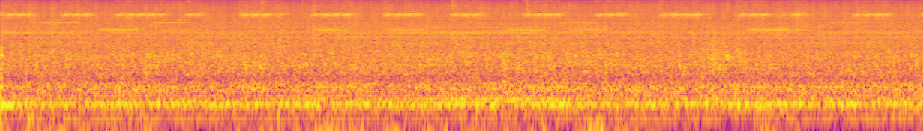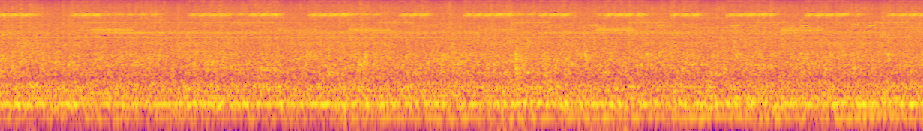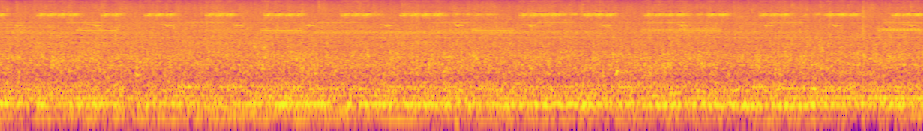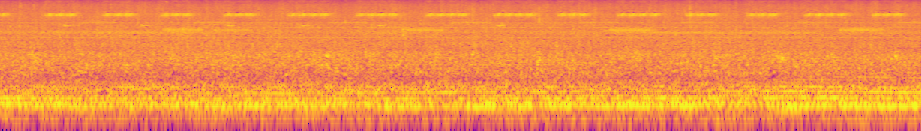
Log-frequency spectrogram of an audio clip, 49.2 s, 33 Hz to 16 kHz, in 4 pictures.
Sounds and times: Insects 0.0 - 49.2
Waterfall Stream 0.0 - 49.2

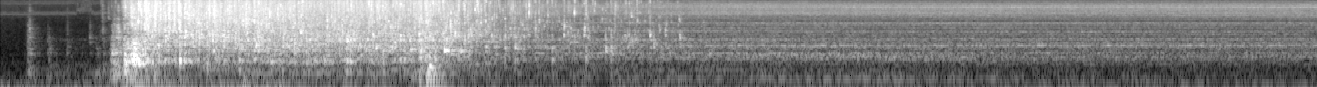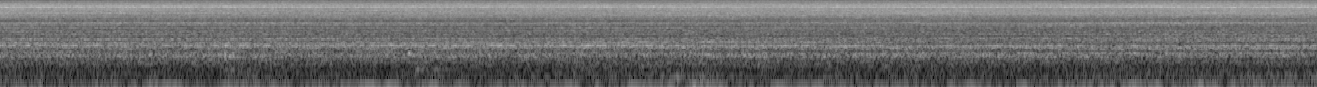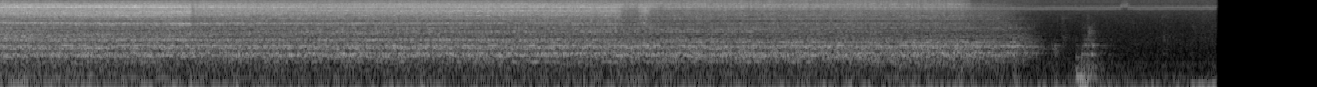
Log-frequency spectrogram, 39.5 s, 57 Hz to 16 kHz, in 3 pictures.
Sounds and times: Toilet Flush Refill 0.9 - 17.6

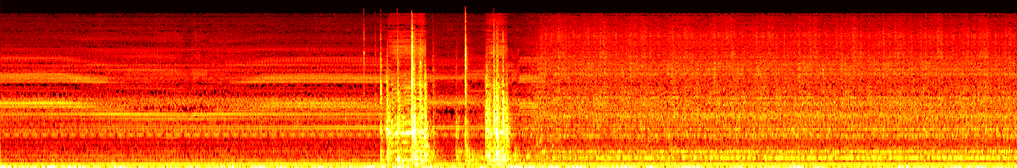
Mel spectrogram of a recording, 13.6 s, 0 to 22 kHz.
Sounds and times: VHS player 4.8 - 9.6
rewinding 4.9 - 7.4

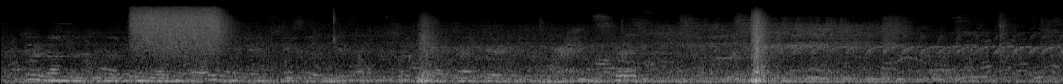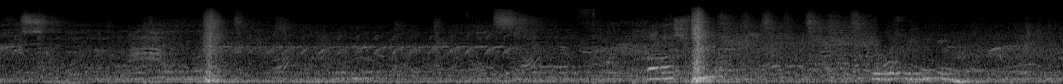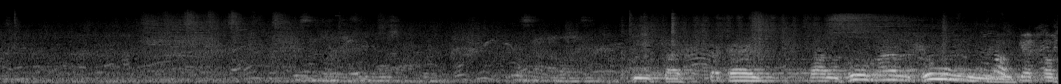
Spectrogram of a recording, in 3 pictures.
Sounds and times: People talking and laughing 0.0 - 31.8
fun rides in the background 0.0 - 31.8

